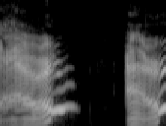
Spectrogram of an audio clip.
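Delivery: puzzled "arr?" noise swooping up at the end. Retold or imitated. Host reacting to what a contestant said, puzzled noise. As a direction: make a drawn-out, doubting questioning sound. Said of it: "made me go a little bit".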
